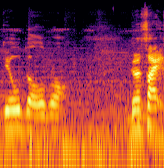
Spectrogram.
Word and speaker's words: Dildo: It used to be called Ging Head Rock before it was called called Dill Doll Rock. Got to say, you put a pause between otherwise it comes out all wrong.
